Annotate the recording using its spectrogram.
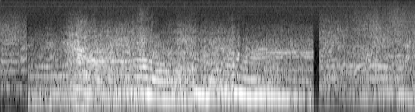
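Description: Racing saloon car engine at speed, its note falling several times as the car slows, with a sudden brief break about six seconds in before a steadier engine note resumes.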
